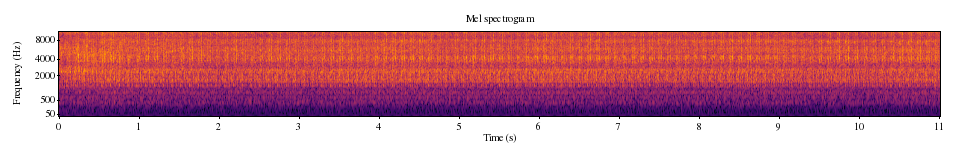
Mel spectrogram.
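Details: 2015 Hyundai Elantra Limited, 91,000 km, at idle: regular metallic knock about three times a second over a sharp clatter; engine knock from short block failure, described as a Hyundai manufacturing defect.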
